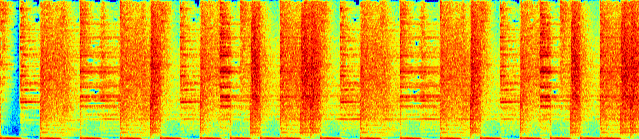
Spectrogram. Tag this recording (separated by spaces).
drum beat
